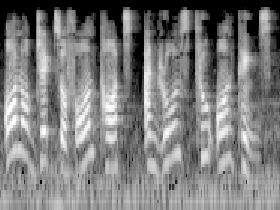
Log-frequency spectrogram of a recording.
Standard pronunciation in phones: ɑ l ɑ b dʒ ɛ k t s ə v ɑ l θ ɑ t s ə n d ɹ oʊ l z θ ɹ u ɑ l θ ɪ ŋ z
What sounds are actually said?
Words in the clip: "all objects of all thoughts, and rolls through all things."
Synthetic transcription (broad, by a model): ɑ l ɑ b dʒ ɛ k t s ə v ɑ l t ɑ t s ə n d ɹ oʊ l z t ɹ u ɑ l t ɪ ŋ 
